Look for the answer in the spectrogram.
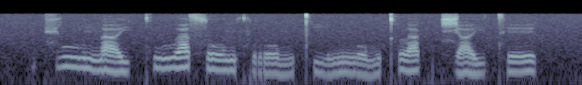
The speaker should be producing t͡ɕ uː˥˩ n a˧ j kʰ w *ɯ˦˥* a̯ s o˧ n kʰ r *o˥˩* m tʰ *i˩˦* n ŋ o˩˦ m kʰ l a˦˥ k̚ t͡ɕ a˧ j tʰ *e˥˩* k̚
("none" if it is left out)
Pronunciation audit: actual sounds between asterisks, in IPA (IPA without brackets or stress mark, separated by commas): u˦˥, o˩˦, i˩˦, e˦˥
